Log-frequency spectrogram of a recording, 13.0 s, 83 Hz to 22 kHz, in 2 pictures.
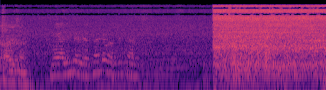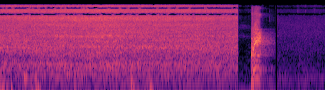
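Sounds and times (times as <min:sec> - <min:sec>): hair dryer running: 0:04.1 - 0:11.3
air buffeting thumps: 0:06.4 - 0:09.8.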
